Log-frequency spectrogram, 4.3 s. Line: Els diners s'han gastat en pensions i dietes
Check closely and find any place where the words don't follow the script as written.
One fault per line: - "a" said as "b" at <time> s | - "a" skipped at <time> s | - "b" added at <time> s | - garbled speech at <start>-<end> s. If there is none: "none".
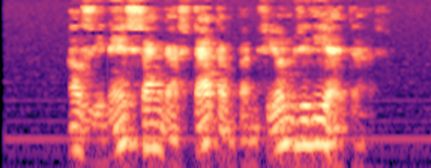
none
